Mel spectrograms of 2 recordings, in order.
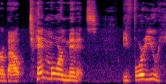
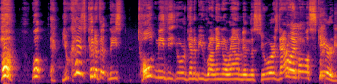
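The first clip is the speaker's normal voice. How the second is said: flustered, frazzled, high-pitched raised voice; 5 semitones higher, 5 dB louder than usual. Voicing a frazzled bookstore owner who ran downstairs: frazzled woman's voice. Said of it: "a very frazzled woman come running downstairs".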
